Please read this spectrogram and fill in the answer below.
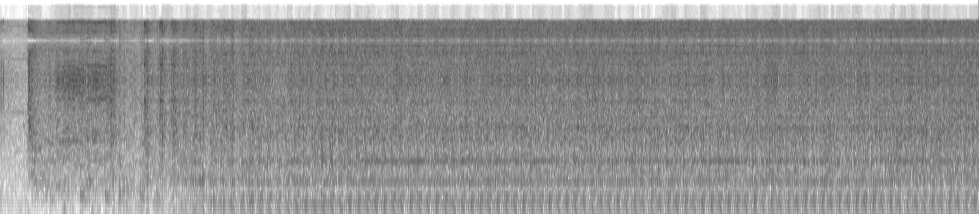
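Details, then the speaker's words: Craftsman riding mower after fuel tank replacement: catches on first crank, settles into a steady, even single-cylinder thump about four beats a second, no misfires; normal start and idle. "so I'm gonna roll around the yard a little bit just make sure everything's working"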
